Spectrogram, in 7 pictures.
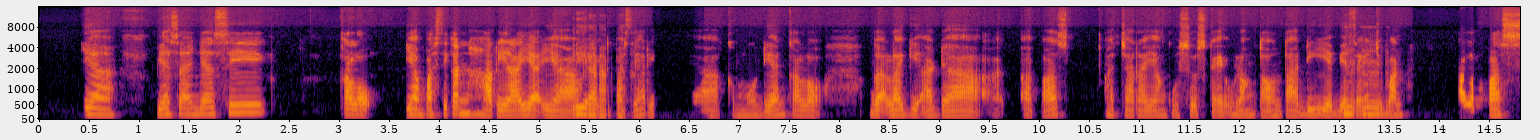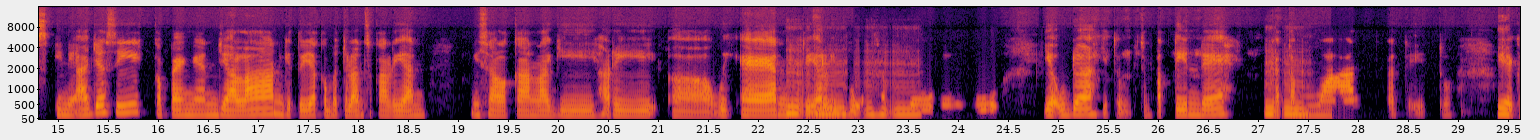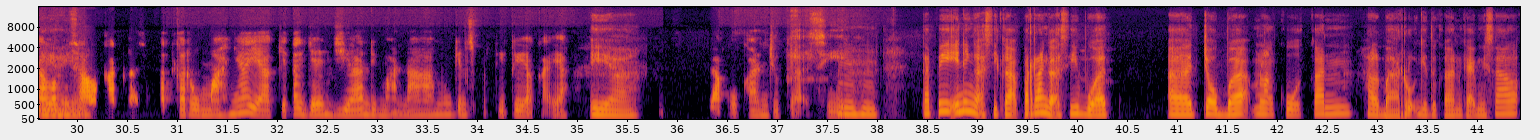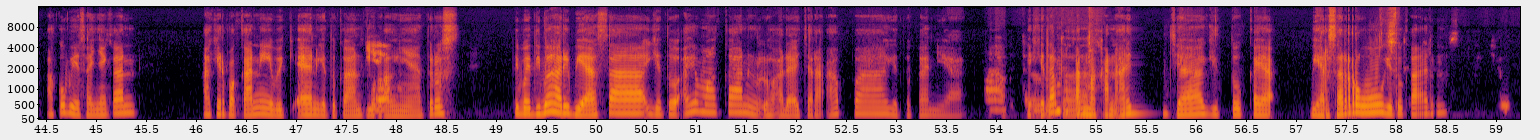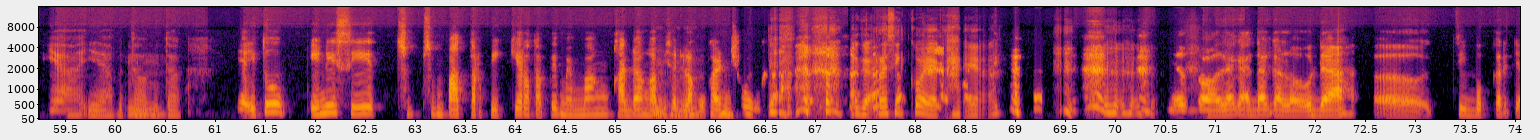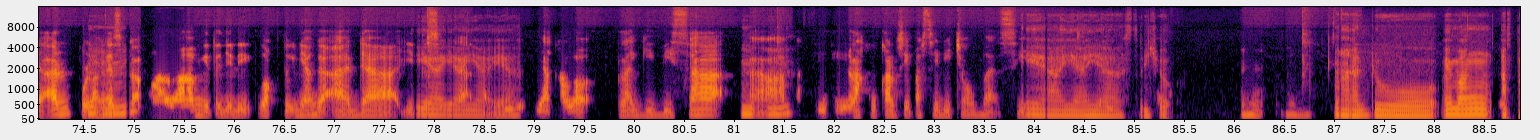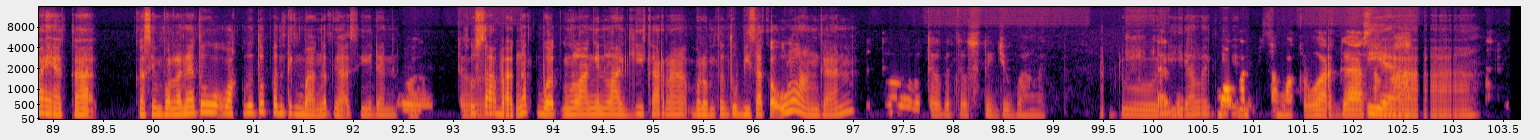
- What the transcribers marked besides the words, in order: distorted speech; in English: "weekend"; other background noise; tapping; other animal sound; in English: "weekend"; chuckle; laugh; laughing while speaking: "Iya"; chuckle; unintelligible speech; static; drawn out: "Iya"; unintelligible speech
- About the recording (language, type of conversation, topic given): Indonesian, unstructured, Tradisi keluarga apa yang selalu membuatmu merasa bahagia?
